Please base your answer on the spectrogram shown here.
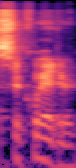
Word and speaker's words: Sequitur: I'm not sure how to pronounce it. Sequitur. Just got it confirmed from the designer of that.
